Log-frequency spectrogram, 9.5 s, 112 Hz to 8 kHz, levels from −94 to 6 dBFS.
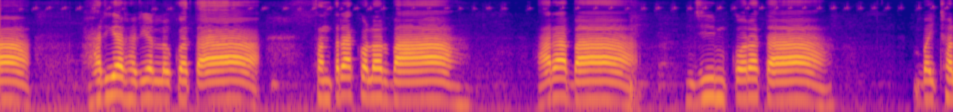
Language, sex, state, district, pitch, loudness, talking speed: Bhojpuri, female, Uttar Pradesh, Gorakhpur, 180 Hz, -14 LUFS, 75 wpm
